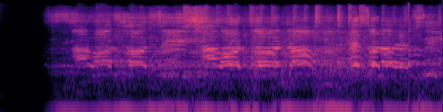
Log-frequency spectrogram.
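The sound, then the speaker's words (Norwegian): About a thousand demonstrators in Bogotá, Colombia, chant "yes to abortion" and cheer together in celebration, many voices overlapping in a loud, steady roar with rising and falling shouted phrases over a low rumble. “Ja til abort roper et tusentall demonstranter i Colombias hovedstad Bogotá.”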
